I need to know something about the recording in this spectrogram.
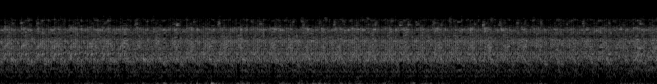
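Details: Ford 6.0 Powerstroke diesel just after startup, cold water and oil temperature, after changing the turbo oil feed tube and cleaning the EGR: even, steady idle clatter with no misses or knocks while IPR comes down and ICP is about 600. Normal idle.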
